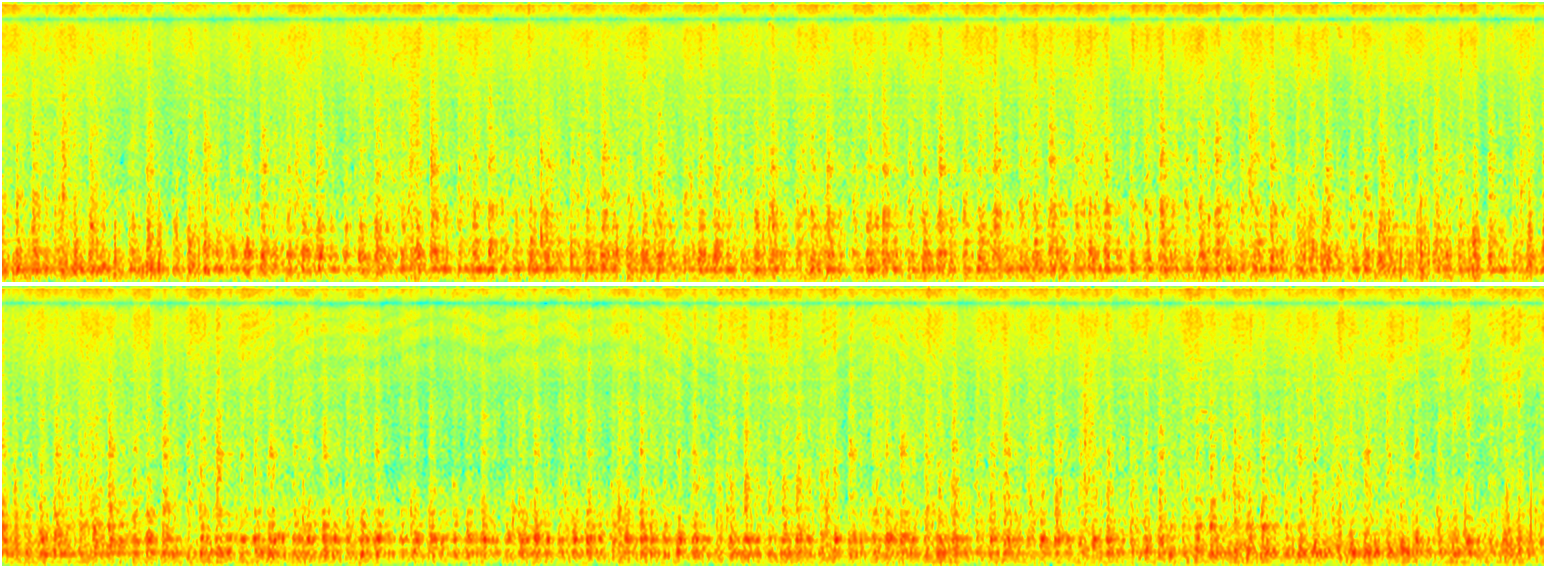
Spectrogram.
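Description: A passenger coach on a steam-hauled train rolling along the track, heard from inside the car: a loud, steady running noise of wheels and car. A low steady hum runs under it and shifts a little higher about halfway through.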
